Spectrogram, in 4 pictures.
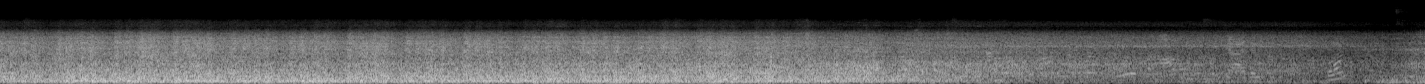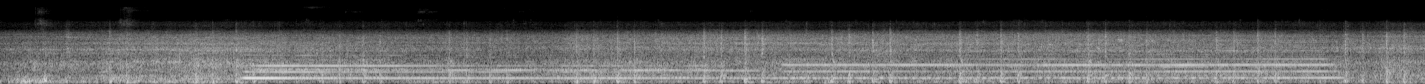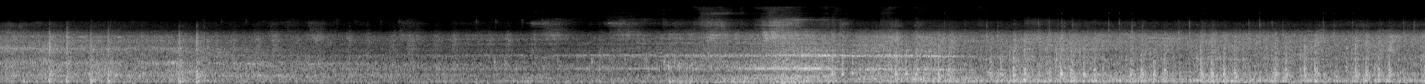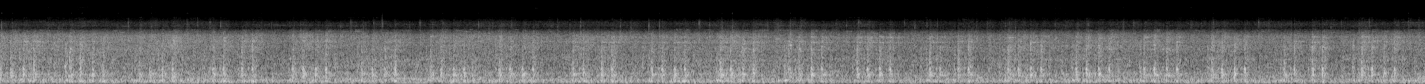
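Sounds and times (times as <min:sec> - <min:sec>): train wheels clattering on rails: 0:00.0 - 0:09.9, 0:14.0 - 0:57.0
train horn blast: 0:16.6 - 0:27.8, 0:33.8 - 0:38.3.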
